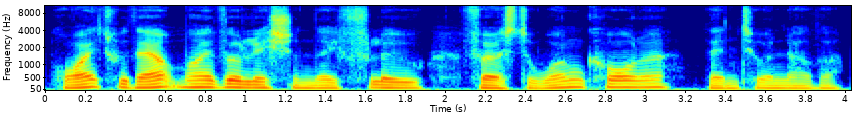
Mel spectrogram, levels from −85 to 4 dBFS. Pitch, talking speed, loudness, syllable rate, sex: 115 Hz, 195 wpm, -19 LUFS, 5.7 syllables/s, male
